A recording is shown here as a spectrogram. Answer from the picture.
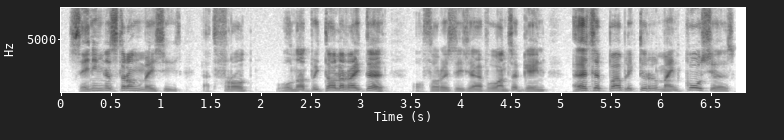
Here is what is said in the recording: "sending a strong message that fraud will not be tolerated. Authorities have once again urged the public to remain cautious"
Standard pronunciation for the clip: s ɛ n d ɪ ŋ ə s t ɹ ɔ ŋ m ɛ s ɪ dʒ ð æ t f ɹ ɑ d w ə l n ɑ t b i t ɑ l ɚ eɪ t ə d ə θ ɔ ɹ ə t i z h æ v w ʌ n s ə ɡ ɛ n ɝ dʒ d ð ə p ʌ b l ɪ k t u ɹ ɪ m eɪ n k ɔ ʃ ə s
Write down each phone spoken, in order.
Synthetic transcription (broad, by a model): s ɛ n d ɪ ŋ ə s t ɹ ɔ ŋ m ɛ s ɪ z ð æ t f ɹ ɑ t w ə l n ɑ t b i t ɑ l ɚ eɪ t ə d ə θ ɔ ɹ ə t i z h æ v w ʌ n s ə ɡ ɛ n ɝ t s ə p ʌ b l ɪ k t u ɹ ɪ m eɪ n k ɔ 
